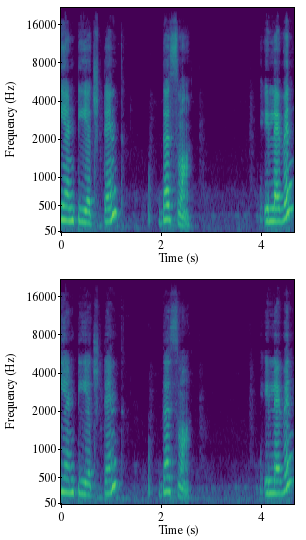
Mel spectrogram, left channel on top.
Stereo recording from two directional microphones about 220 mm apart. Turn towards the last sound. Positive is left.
turn(degrees=50)  # may be behind; listen again after turning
